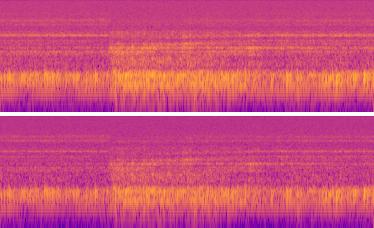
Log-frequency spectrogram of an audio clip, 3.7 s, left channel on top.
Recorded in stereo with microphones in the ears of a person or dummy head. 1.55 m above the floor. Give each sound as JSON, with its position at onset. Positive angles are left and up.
{"t": 0.0, "sound": "running water", "side_deg": 0}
